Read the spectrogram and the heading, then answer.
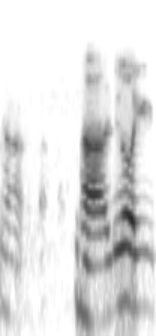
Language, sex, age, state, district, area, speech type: Sindhi, male, 30-45, Gujarat, Kutch, rural, conversation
